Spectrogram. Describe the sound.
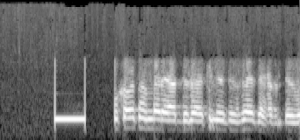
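A telephone line tone sounds as a call drops: a single short, steady mid-pitched beep stands alone, followed by a pause and then a voice talking.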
